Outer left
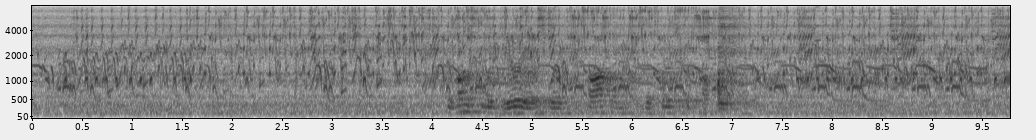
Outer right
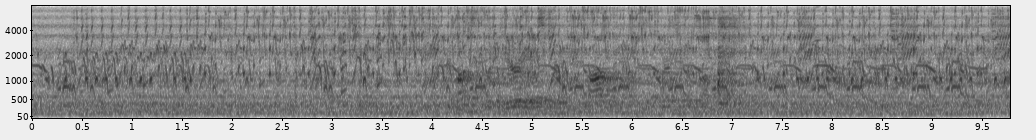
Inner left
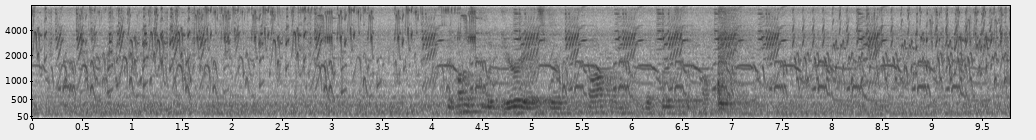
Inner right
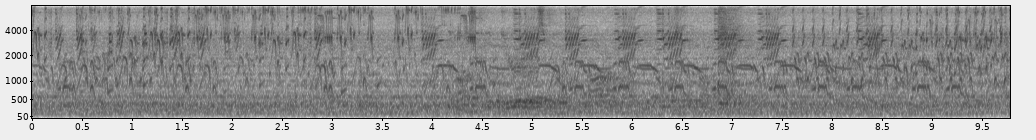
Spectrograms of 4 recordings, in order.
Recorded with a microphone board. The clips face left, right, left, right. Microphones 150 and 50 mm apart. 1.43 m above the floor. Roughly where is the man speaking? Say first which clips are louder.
Outer left 3 dB, inner left 3 dB; left.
